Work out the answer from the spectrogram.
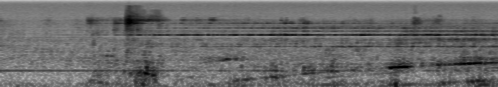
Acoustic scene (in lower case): subway train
